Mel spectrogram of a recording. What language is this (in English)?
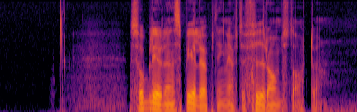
Swedish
